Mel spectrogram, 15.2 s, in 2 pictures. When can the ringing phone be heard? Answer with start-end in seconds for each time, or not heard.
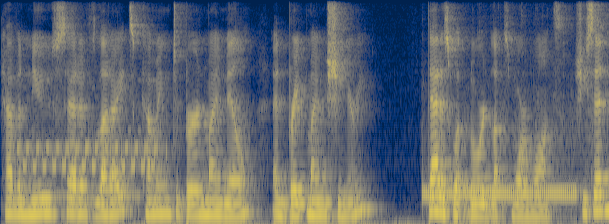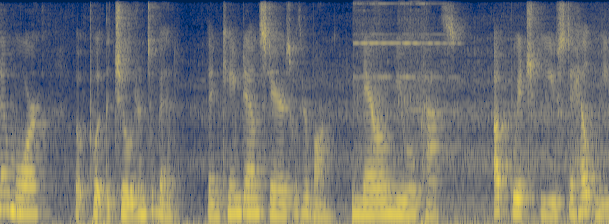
0.2-2.1, 5.2-7.2, 12.0-13.4.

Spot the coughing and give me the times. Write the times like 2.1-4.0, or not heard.
not heard.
